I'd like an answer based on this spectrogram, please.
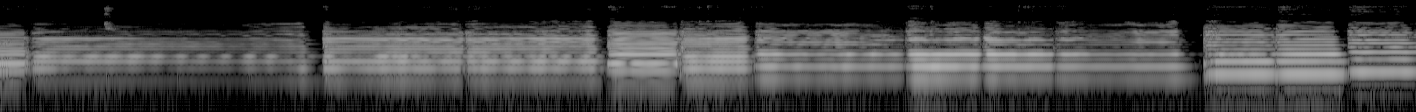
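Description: Bowed string instrument of the violin family played at a slow practice tempo: long sustained single notes, each held from under a second to about four seconds, stepping higher near the end.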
